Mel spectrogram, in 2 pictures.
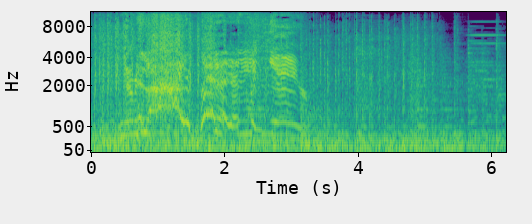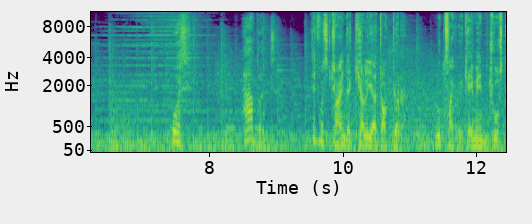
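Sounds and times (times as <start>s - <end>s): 
gunfire volley: 0.0s - 5.6s
speech: 7.4s - 7.8s, 8.5s - 12.4s.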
